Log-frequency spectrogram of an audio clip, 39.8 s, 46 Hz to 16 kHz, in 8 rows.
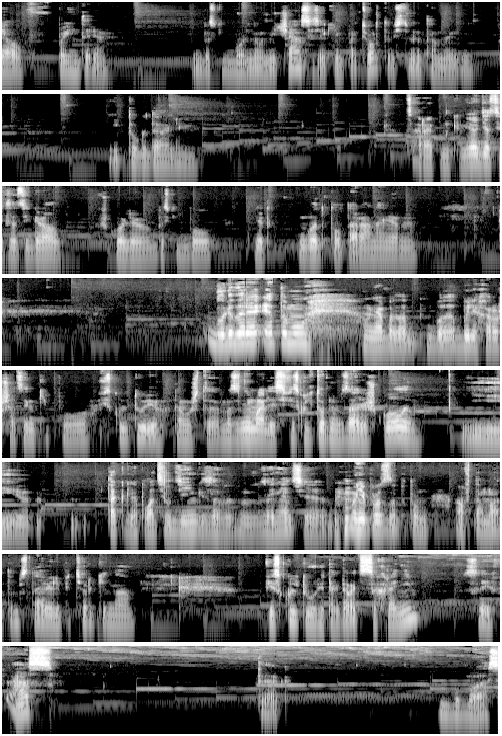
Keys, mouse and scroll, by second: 3.0 click, 4.6 click, 6.8 click, 13.2 scroll down 1, 13.4-14.3 middle drag, 14.3 scroll up 3, 15.1 scroll down 3, 15.3-16.5 middle drag, 16.5 click, 18.6 click, 19.6 click, 24.6 click, 24.9-25.6 middle drag, 25.6 scroll up 2, 27.3 click, 27.7-28.6 middle drag, 28.6 g, 29.9-35.3 middle drag, 35.3-39.8 drag.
